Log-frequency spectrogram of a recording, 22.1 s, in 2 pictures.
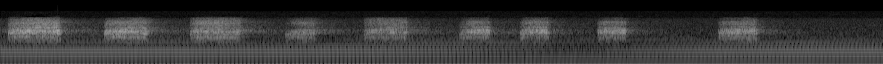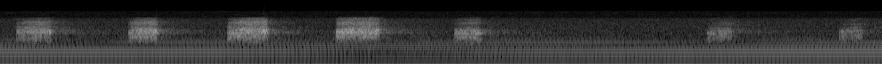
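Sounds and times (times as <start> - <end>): steady electrical hum: 0.0 - 22.0
night bird harsh calls: 0.1 - 8.1, 9.0 - 9.7, 11.2 - 12.0, 12.6 - 14.6, 15.2 - 18.0, 19.8 - 20.5, 21.5 - 22.0.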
